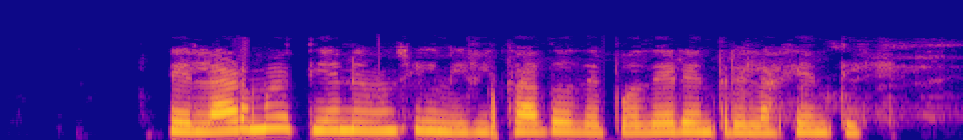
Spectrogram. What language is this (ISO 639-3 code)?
spa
